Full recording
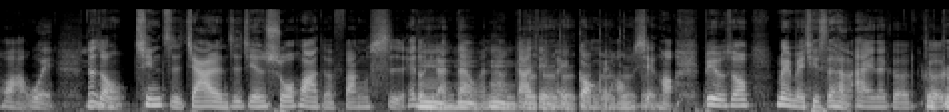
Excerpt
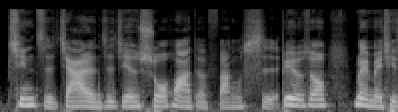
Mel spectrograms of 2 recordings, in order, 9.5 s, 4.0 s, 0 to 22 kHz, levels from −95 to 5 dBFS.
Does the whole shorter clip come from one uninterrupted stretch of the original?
no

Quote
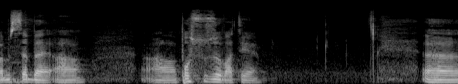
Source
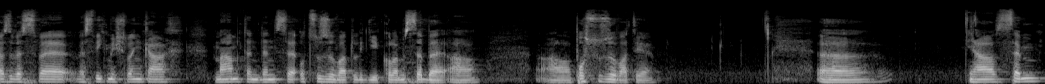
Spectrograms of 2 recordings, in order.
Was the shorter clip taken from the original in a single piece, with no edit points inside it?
yes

